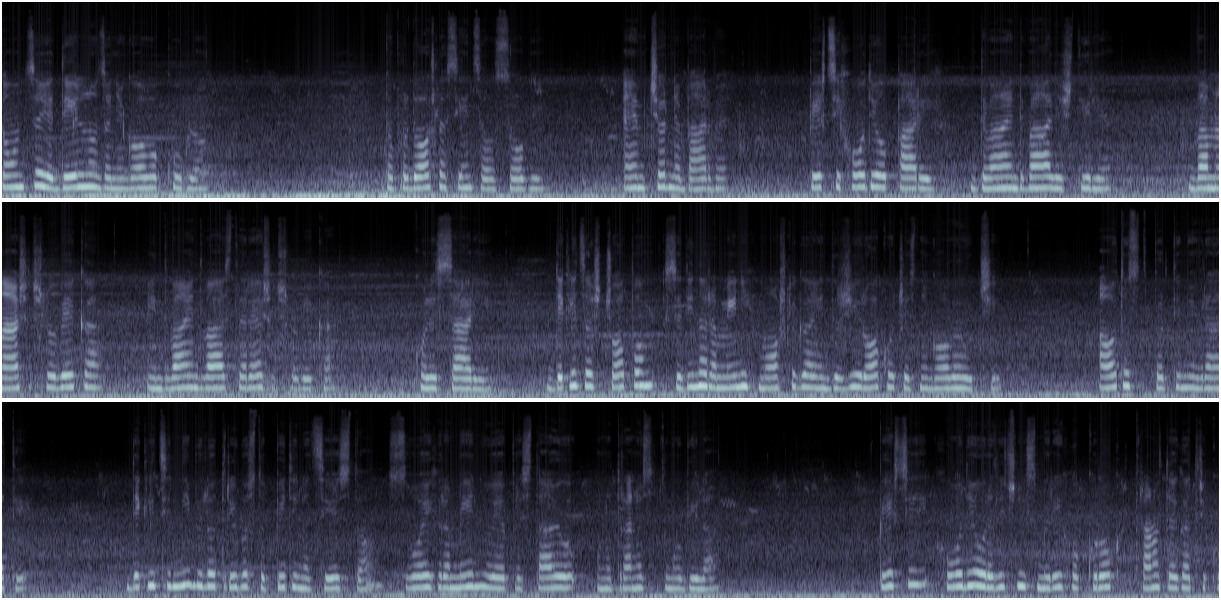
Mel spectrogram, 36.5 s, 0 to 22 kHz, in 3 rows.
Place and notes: writing reading window, Karl Liebknecht Straße, Berlin, Germany - may 19 2013, 10:41
10:41 / 19. maj 2013
Dva psa, iste pasme, moški in ženska s povodcem. Trije kolesarji, eden ima pripeto prikolico za otroka. Vozeči šotor. Dva dečka, iste svetlo modre majčke in kratke hlače ter bela klobuka. Eden stoji na obodu travnate formacije. Bus TXL s harmoniko. Sonce je premaknilo sence dreves v smeri okna. Gruče sprehajalcev, kolone kolesarjev. M5 in M5 sta se srečala neposredno pod mojim oknom. Bus M48. Gruča ljudi prečkala prehod za pešce. Trije kolesarji v športni opravi, vsi s čeladami. Vrsta kolesarjev na nasprotni strani ceste. Štirikolesnik in oranžna čelada, trije motorji. Siv avto. M4 zavija. Trije ljudje vstopajo v bel avto. Moder avto. Rdeč, oranžen, srebrn, srebrn, črn. Rumen motor.
Kolesarji se nabirajo pred semaforjem.
Srebrn vlak zgoraj z rumenimi črtami.
Senca televizijskega stolpa je bližje oknu. Sonce je delno za njegovo kuglo. Dobrodošla senca v sobi.
M črne barve.
Pešci hodijo v parih, dva in dva ali štirje.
